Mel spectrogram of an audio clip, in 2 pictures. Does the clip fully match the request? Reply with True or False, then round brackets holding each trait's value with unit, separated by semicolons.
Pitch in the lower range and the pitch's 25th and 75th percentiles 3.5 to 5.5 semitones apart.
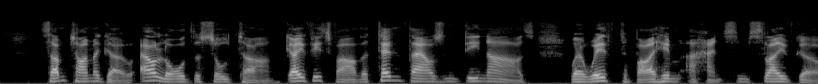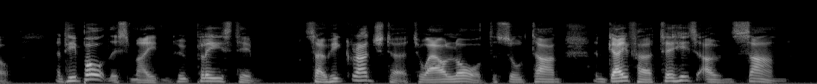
True (125 Hz; 4.9 semitones)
